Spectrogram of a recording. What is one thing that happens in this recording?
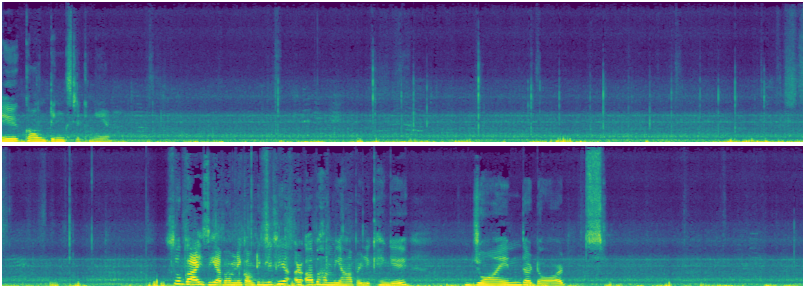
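A pen taps and scratches on paper, up close.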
